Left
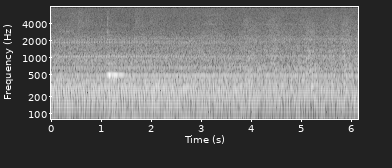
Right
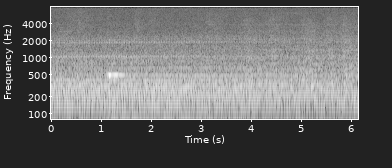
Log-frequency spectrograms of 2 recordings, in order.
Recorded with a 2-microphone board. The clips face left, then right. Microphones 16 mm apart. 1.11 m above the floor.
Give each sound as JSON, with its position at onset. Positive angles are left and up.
{"t": 1.1, "sound": "a cowbell", "side_deg": 45, "distance_m": 7.5}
